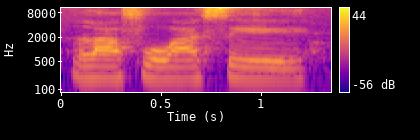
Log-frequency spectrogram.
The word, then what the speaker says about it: Lavoisier: Berarti ini sama dengan hukum kekekalan massa, atau adik-adik mengenalnya dengan hukum Lavoisier ya tulisannya ya, tapi sebenarnya bacanya adalah Lavoisier.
